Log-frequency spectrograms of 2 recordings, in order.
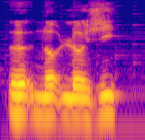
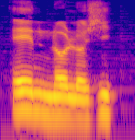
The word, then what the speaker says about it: œnologie: Le mot s'écrit, comme tu sais, O-E collé e N-O-L-O-G-I-E, et on le prononce œnologie Erreur, il n'en est rien. La bonne prononciation est énologie, comme s'il s'écrivait avec un E.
